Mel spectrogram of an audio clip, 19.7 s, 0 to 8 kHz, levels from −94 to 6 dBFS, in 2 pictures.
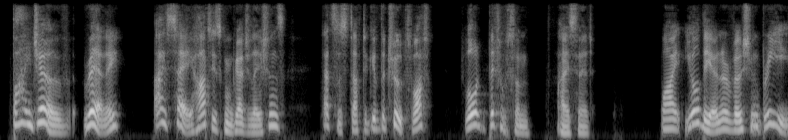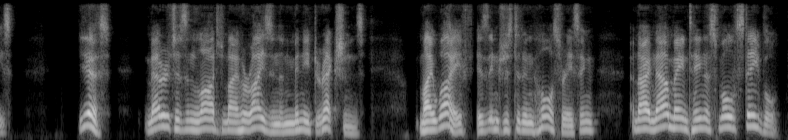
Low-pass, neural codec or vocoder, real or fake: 7.2 kHz; codec, 16 kHz, 1.1 kbps, Voila-Tokenizer; fake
